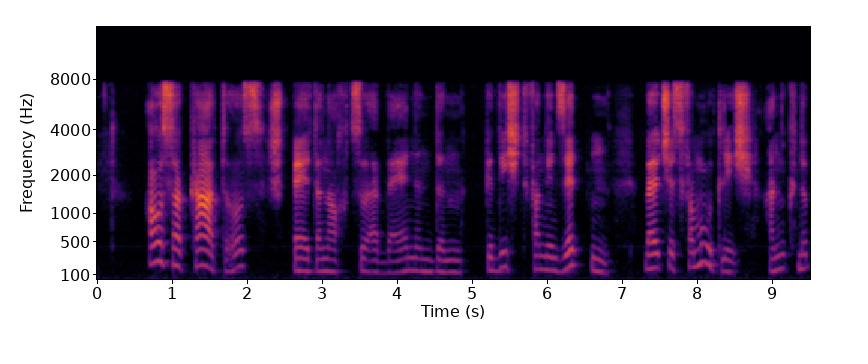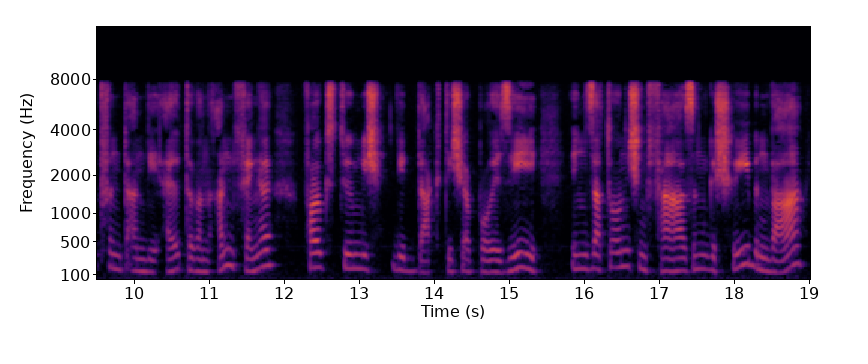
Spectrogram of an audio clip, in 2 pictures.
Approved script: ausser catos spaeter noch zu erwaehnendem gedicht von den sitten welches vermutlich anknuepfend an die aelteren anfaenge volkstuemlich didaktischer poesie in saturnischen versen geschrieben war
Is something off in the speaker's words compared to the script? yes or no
no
